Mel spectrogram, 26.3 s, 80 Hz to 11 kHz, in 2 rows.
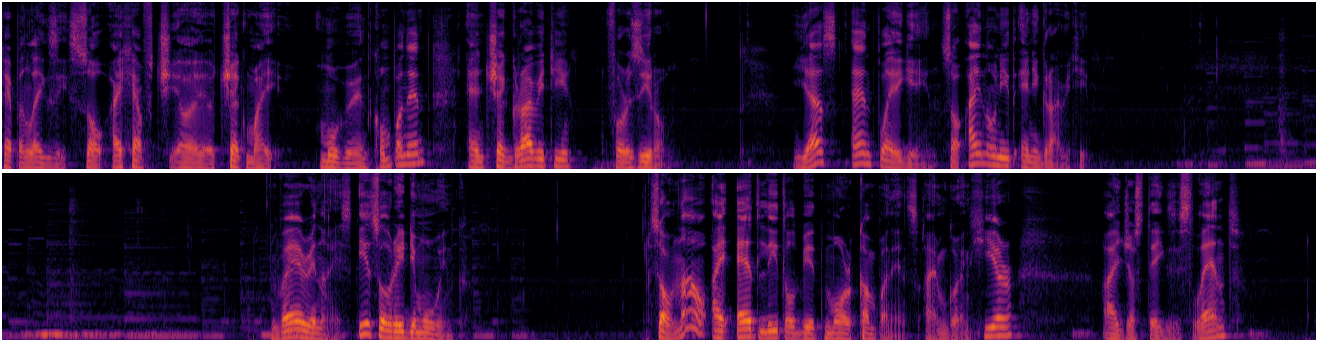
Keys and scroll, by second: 5.9 0, 6.0 Return, 12.6 space, 18.2 Escape.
